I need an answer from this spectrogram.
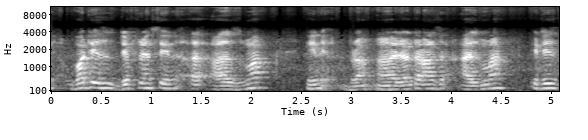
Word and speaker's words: asthma: Some people may not like me pronouncing asthma because we commonly pronounce it as asthma, but the correct pronunciation is asthma.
